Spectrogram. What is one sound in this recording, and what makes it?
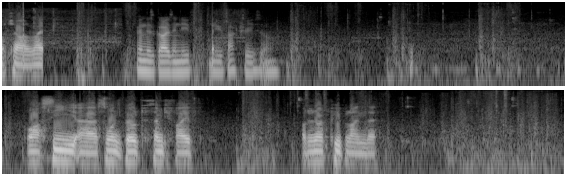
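Footsteps patter quickly on the ground in a video game.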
